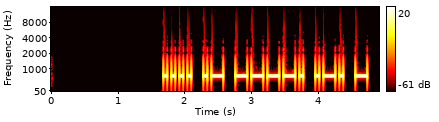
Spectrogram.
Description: Morse code, heard as a keyed tone, about 20 wpm, 700 Hz. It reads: HA9RT
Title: Call Signs Repeated 3x - 20wpm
